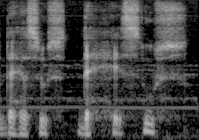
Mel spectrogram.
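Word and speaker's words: De Jesús: are Puerto Rican so in Spanish it would be Prett pronounced uh Deus Deus but people ask me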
